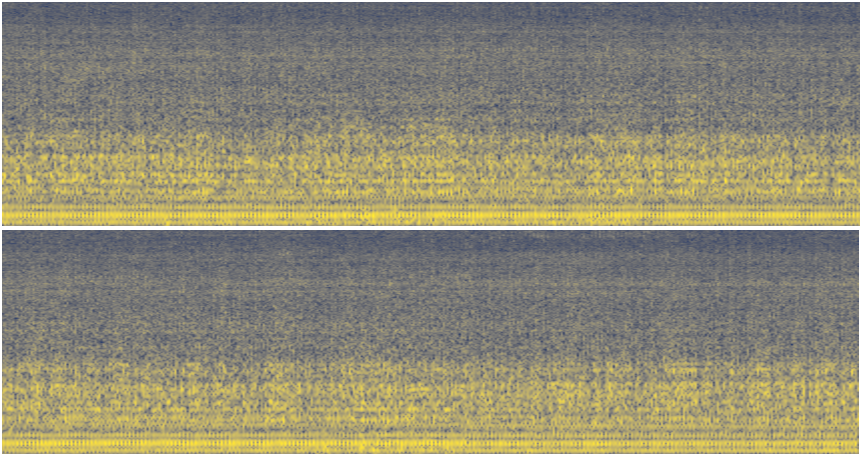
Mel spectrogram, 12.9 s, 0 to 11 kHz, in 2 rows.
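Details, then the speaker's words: Craftsman tiller with Tecumseh Eager-1 engine after repair, no tachometer used. Steady, fast, even drone with no hunting or misfire; the low speed sounds too high and needs adjusting: high idle speed. "but the low speed sounds a little high so I'm going to set the low speed the high speed I don't mind the sound of but the low speed sounds a little high"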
